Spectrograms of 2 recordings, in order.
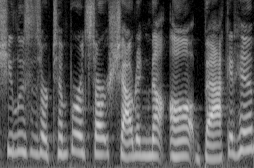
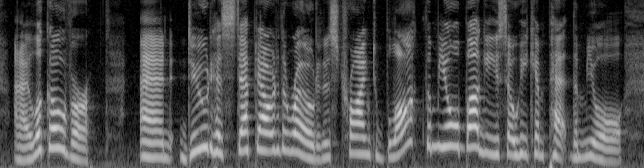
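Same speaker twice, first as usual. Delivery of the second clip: normal talking voice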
